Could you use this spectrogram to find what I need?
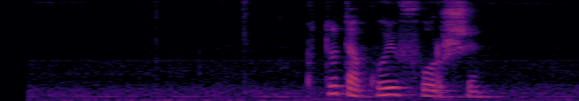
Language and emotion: Russian, neutral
